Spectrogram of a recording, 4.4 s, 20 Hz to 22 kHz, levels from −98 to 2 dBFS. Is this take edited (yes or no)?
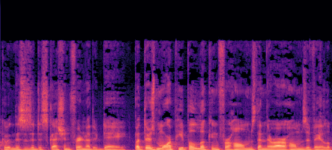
yes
